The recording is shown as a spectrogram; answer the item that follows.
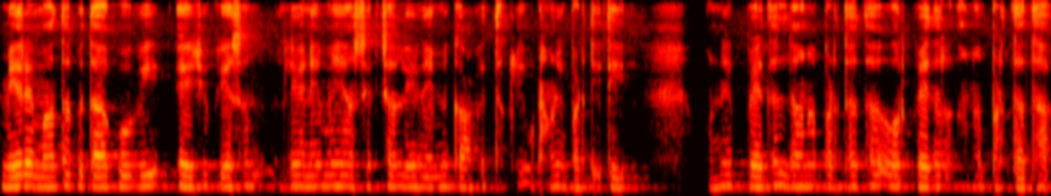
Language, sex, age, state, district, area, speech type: Hindi, male, 18-30, Rajasthan, Bharatpur, rural, spontaneous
